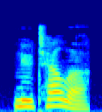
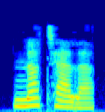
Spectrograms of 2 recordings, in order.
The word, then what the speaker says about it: Nutella: Nutella.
